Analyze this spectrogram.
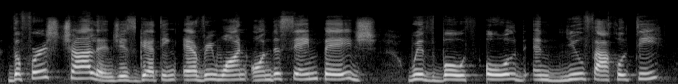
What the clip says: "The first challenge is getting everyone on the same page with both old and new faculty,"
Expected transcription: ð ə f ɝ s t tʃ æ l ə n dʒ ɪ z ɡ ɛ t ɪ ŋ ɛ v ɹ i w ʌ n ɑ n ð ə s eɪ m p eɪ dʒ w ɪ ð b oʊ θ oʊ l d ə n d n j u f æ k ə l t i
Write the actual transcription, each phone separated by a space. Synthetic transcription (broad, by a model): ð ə f ɝ s t tʃ æ l ə n dʒ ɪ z ɡ ɛ t ɪ ŋ ɛ v ɹ i w ʌ n ɑ n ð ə s eɪ m p eɪ dʒ w ɪ ð b oʊ θ oʊ l d ə n d n j u f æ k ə l t i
